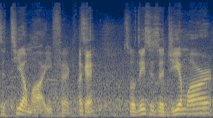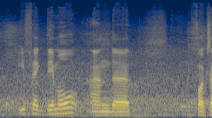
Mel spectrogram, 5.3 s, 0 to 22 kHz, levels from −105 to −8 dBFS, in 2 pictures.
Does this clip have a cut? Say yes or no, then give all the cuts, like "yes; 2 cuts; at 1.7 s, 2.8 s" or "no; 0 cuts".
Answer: no; 0 cuts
